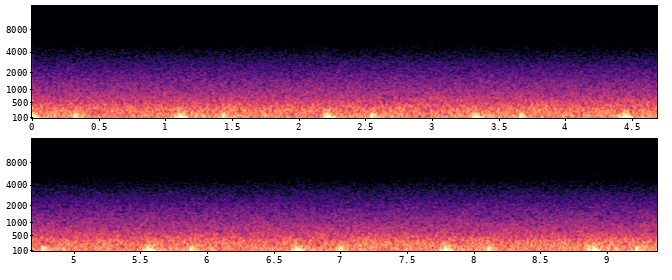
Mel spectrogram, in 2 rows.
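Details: Newborn sleep-aid ASMR: soft, steady paired heartbeats, about 54 a minute, under constant white-noise hiss, a mother's heartbeat imitating womb sounds; heartbeat with white noise.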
